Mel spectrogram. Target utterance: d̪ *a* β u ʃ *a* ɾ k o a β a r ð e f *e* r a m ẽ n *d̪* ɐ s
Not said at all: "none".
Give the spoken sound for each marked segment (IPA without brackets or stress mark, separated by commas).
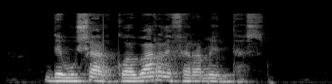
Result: e, a, e, t̪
